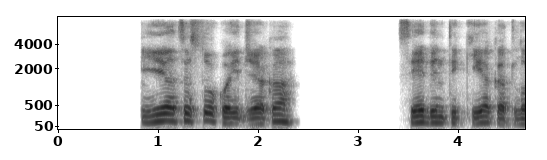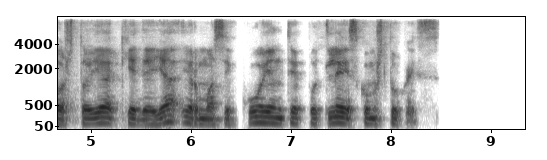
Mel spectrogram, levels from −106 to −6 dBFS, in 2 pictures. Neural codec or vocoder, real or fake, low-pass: codec, 44.1 kHz, 7.8 kbps, DAC; fake; 7.2 kHz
